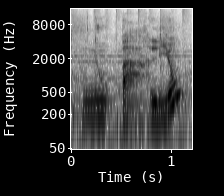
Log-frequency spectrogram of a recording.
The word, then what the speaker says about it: parlions: Cuidado que se tiene que oír la I, nous parlions.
